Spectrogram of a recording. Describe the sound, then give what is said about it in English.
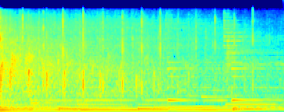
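A church audience gives a quiet round of applause, scattered hand claps over a sustained low chord that shifts once near the end. “Can we give a round of applause sa Panginoon?”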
